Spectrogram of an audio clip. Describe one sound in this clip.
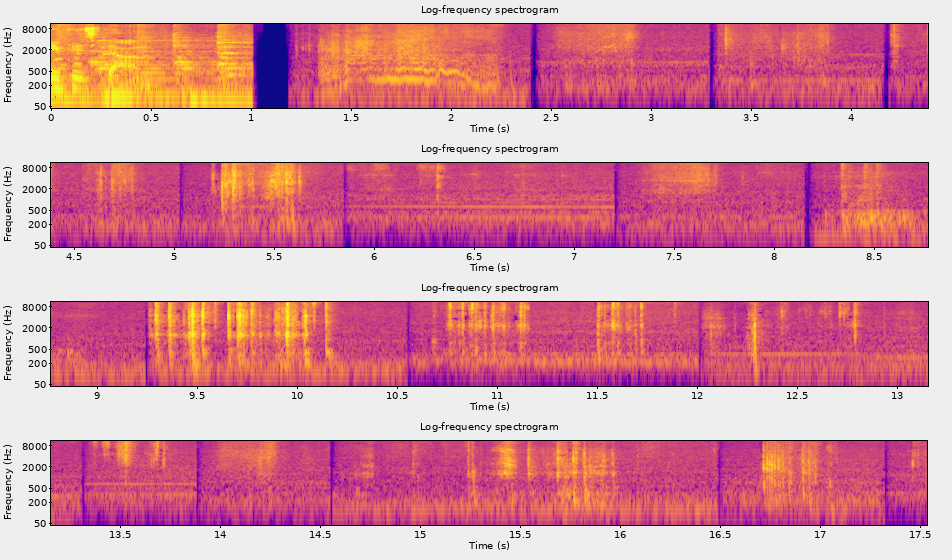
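A fabric bag rustles as it is handled.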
